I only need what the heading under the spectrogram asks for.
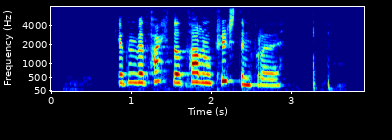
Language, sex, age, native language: Icelandic, female, 18-19, Icelandic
